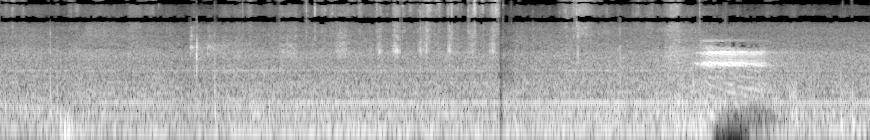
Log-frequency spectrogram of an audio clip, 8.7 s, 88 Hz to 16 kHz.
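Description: Steady hum of a workshop space heater running, with a few light clicks as the drain plug is threaded back into the BMW E30's rear differential by hand. Near the end, a short high-pitched squeal stands out briefly.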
